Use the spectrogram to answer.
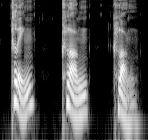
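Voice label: "cling clung clung", English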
